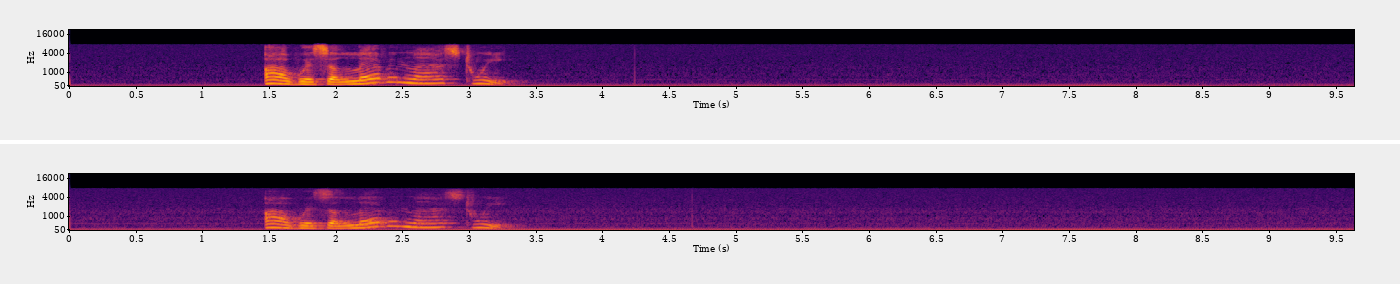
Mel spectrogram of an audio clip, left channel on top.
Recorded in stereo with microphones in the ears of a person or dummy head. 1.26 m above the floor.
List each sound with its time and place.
1.5 s a woman speaking: 80° left, 0.7 m; by 3.3 s 40° left (ahead or behind), 1.4 m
